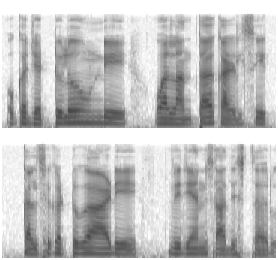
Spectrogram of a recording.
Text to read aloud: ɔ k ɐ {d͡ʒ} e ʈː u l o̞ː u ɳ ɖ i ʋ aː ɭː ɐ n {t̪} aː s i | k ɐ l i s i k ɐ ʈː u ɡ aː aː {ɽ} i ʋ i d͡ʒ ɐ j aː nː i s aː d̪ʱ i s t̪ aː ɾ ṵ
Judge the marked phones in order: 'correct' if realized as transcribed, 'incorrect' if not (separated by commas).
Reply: correct, correct, correct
